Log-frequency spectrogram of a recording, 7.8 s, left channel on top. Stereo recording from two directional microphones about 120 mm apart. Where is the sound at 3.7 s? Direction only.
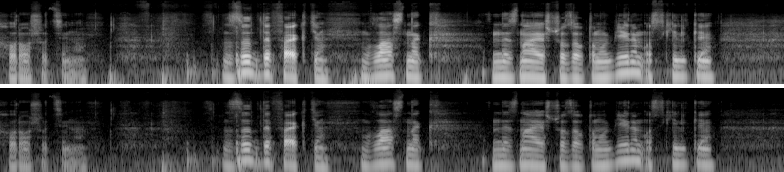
5° right (ahead or behind).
